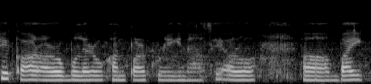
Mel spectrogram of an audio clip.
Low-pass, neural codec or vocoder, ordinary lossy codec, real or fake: 7.2 kHz; vocoder, 22.05 kHz, 80 mel bands, HiFi-GAN; none; fake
